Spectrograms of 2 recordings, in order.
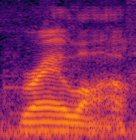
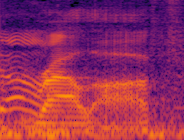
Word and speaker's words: Ralof: of just going wherever ralof that's how you pronounce it not roll off or roll off or whatever I said before oh I wasn't following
